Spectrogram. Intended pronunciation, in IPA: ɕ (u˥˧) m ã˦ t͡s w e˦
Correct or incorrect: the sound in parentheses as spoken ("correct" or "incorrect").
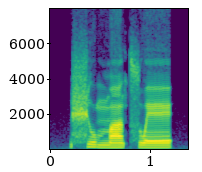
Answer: correct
